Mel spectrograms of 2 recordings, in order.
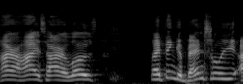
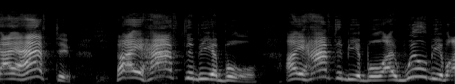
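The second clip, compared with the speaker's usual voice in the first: slow, preachy, preacher-style sermon cadence; 4 dB louder than usual. Declaring a bullish view on altcoins to viewers, preaching like a preacher. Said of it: "I sound like a preacher right now".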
